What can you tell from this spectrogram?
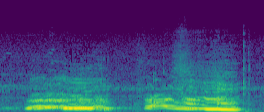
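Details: Two deep, resonant lion roars from the Kgalagadi, used to mark territory and keep in touch with the pride; each a long low moan swelling in loudness, the second ending in a falling bellow, a faint click near the close.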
